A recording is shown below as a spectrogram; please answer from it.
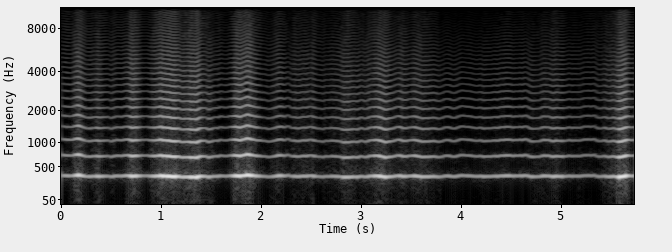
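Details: Mosquito buzzing in a steady, high, nasal whine with a rich stack of overtones, swelling and fading in loudness as if passing close by, with no other sounds.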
